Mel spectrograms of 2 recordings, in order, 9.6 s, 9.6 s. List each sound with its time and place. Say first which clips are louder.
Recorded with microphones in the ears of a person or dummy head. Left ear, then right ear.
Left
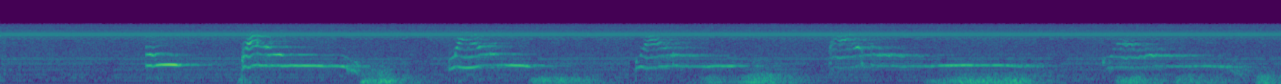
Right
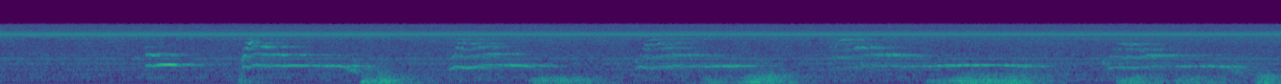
1.1 s a cat meowing: left 10 dB; 40° left (ahead or behind), 1.6 m; by 9.5 s 85° left, 12.5 m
